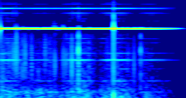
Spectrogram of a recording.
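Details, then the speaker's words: A steady, thin, high-pitched whistle simulating tonal tinnitus, a constant ringing heard in the head or ears that nobody else can hear. "the ringing can take different forms my love Adele hears this noise like sound I on the other side hear a high-pitched tone"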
